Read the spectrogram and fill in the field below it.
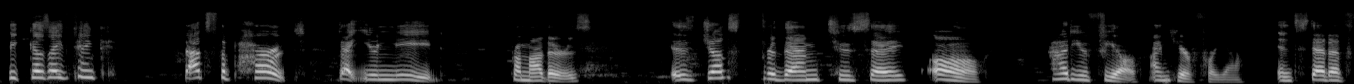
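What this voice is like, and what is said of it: Emotional, choked-up voice. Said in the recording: “I'm getting emotional talking about that”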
